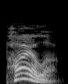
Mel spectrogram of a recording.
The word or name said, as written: pileup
